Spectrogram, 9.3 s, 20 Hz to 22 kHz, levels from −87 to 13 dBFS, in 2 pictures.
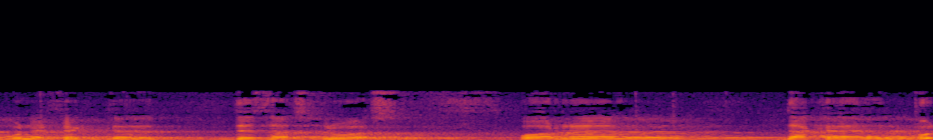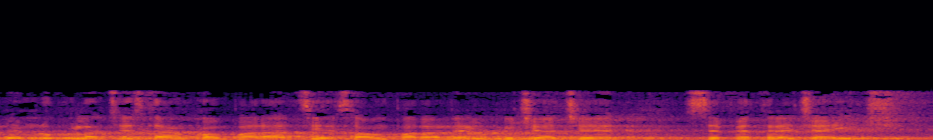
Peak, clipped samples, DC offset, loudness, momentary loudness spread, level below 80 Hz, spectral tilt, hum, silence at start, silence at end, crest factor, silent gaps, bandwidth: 0 dBFS; under 0.1%; under 0.1%; -17 LUFS; 7 LU; -38 dBFS; -5 dB/octave; none; 0 s; 0 s; 16 dB; none; 8 kHz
